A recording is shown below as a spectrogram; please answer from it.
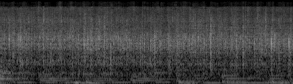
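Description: Spiced potatoes for a dry aloo sabzi fry in a pan with sugar added, giving a continuous bright sizzle up close, with faint stirring scrapes underneath and no voices.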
